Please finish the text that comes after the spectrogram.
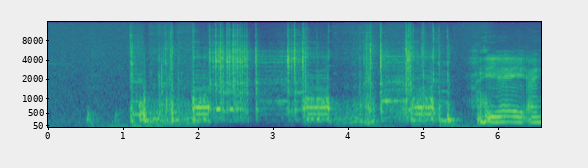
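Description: Home sewing machine running short bursts of stitching, including reverse stitching, while sewing a handmade advent calendar; repeated whirring runs with brief pauses, close and fairly loud, with a voice speaking in between.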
